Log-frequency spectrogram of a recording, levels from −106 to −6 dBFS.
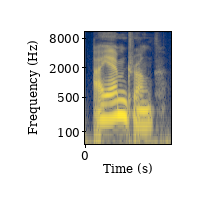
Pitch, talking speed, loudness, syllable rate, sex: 180 Hz, 205 wpm, -16 LUFS, 5.1 syllables/s, female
